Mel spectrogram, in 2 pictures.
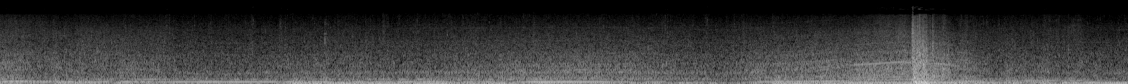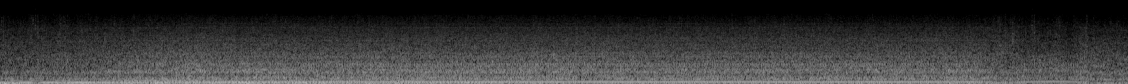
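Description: A jet ski engine hums steadily and revs.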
